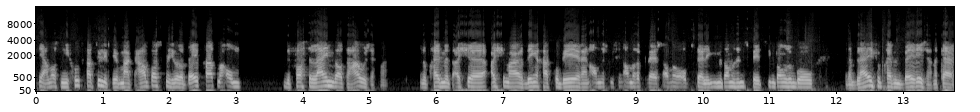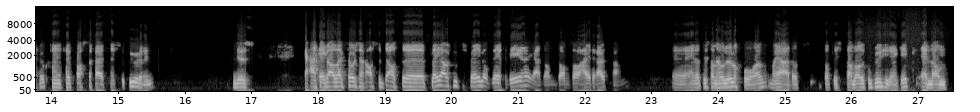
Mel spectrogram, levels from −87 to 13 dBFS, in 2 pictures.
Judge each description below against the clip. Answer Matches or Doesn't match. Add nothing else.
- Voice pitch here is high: Doesn't match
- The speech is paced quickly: Matches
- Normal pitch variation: Matches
